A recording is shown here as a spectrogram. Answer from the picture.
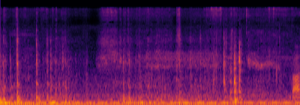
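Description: An SUV's engine idling steadily, a low hum, while someone walks through grass with a few short knocks and rustles from footsteps and handling.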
